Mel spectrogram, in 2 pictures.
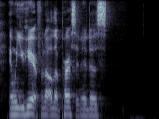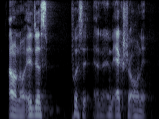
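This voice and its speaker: A man at a medium pitch speaks at a fairly quick pace with fairly even intonation, leaving long, frequent pauses. The recording is very clean, with a silent background. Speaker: guest, husband and new dad. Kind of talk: casual chat, joking banter.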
